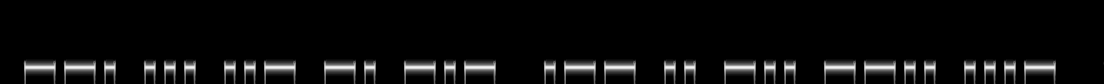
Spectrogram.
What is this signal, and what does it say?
Morse code, heard as a keyed tone, about 12 wpm, 800 Hz. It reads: GSUNK WIDZV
